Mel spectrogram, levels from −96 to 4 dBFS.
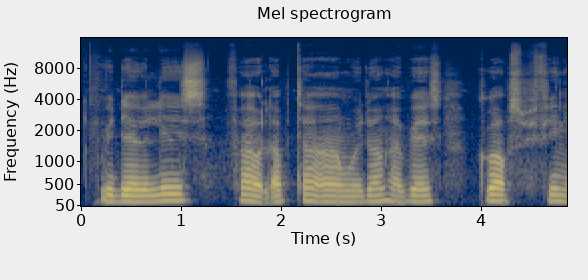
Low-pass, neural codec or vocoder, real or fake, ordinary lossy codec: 14.4 kHz; vocoder, 44.1 kHz, 128 mel bands every 256 samples, BigVGAN v2; fake; none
